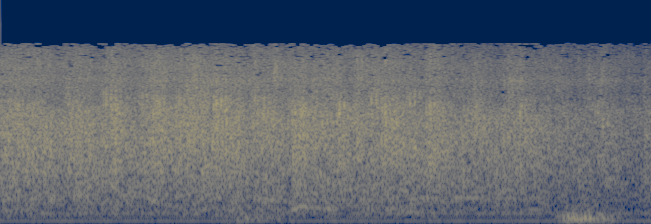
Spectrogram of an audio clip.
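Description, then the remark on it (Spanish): Sustained applause for the Lord from a large audience at a morning church service, a dense steady wash of clapping that holds for several seconds before easing slightly at the end. “Pues den un aplauso al Señor entonces en esta mañana.”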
